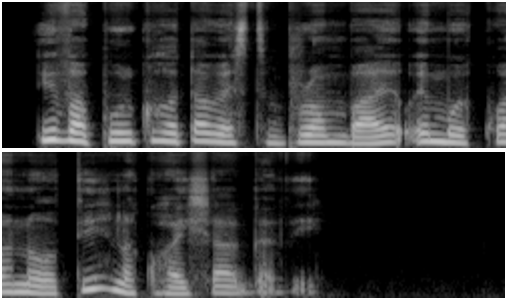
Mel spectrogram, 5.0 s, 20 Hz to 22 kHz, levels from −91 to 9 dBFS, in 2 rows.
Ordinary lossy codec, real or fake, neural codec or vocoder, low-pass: none; fake; vocoder, 44.1 kHz, 128 mel bands, Pupu-Vocoder; none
